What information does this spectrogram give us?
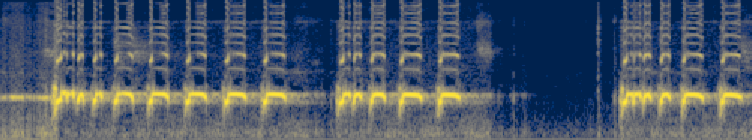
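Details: Zebra dove, perkutut, in a master recording for training birds: loud, clipped cooing notes fired in quick runs of about seven, then four, then five, with short silent gaps between runs.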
